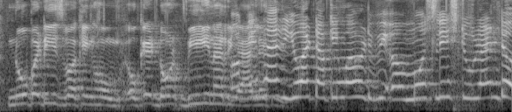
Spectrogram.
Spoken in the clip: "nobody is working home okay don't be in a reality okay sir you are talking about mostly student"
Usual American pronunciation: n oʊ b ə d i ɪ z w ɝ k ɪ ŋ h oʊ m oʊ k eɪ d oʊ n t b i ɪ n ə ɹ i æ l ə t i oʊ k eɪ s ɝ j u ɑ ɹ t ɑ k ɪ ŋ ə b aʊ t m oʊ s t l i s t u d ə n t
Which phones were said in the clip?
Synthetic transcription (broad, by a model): n oʊ b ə d i ɪ z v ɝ k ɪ ŋ h oʊ m oʊ k eɪ d oʊ n t b i ɪ n ə ɹ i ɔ ə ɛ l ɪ s ɝ j u ɑ ɹ t ɑ k ɪ ŋ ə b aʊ t m oʊ s t l i s t u d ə n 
